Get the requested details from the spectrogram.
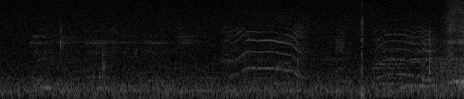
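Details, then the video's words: Female Bengal kitten five days old, suspected cerebellar hypoplasia, beside her mother; two short high mews with rising-falling arcs, close together, over a low steady hum. "Newborn kitten with Cerebellar Hypoplasia"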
